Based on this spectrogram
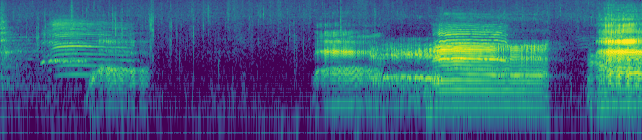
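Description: A herd of farm animals bleats, several long, quavering, strongly voiced cries separated by short quiet gaps, the last one loud and abrupt.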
